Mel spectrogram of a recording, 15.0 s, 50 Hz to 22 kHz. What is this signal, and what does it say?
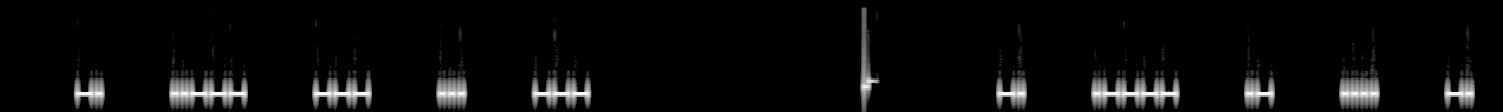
Morse code, heard as a keyed tone, about 25 wpm, spaced as for 10 wpm, 700 Hz. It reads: N2OSO N1AHN
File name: Lesson 16g - Letter c - Call Signs 25wpm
